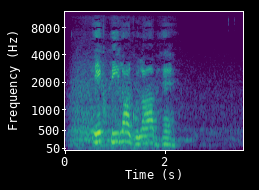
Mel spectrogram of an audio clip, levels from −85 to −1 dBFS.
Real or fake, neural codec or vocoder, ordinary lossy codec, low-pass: real; none; AAC, 48 kbps; 10.8 kHz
